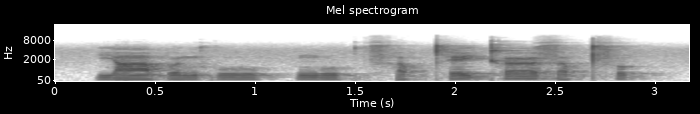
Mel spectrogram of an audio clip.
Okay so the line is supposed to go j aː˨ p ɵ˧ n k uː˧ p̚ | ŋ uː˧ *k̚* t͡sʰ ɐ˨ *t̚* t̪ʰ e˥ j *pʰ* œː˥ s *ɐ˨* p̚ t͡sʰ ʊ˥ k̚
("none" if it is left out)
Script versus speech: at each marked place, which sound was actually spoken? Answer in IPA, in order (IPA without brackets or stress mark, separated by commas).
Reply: k̚, p̚, kʰ, ɐ˨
